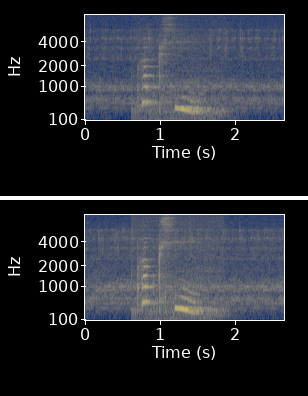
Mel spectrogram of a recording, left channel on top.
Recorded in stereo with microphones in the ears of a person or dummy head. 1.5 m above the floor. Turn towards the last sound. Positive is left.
turn(degrees=-35)  # may be behind; listen again after turning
